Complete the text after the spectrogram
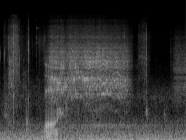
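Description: A fishing reel whirs as its handle is turned.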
